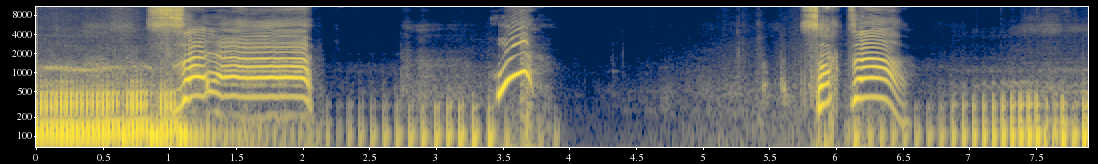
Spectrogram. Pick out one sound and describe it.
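A motorcycle engine idles with a steady, quick putter.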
